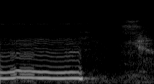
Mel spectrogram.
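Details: A female dog indoors, vocal and 'talking' in the morning: one steady, tonal whine-like note held for nearly a second with a slight rise at the start, then a quiet room.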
